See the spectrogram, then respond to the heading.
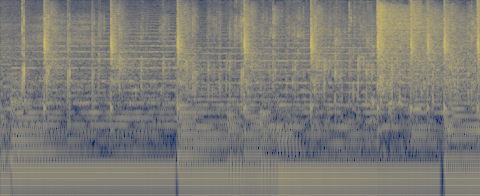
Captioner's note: applause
